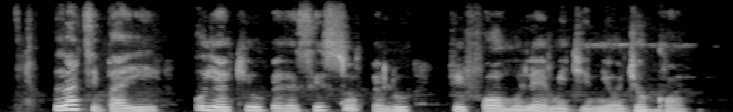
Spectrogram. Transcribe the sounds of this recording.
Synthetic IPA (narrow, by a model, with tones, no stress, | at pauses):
la˦ti˧ba˨ji˨˦ | o˦jɛ˧ki˦o˧bɛ˨ɾɛ˨se˦sũ˦k͡pɛ˨lu˨˦ | fi˧fɔ˧o˧mũ˧˦lɛ˦˨mẽ˧d͡ʒi˨nĩ˨˦ɔ˧d͡ʒɔ˦kʰã˧˨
